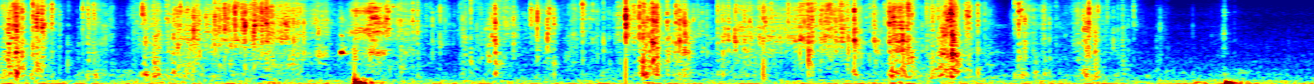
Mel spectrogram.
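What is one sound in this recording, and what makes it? A foil wrapper crinkles and rustles close by.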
